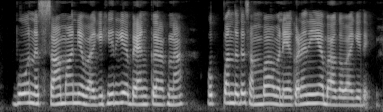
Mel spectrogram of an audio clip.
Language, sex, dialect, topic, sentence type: Kannada, female, Coastal/Dakshin, banking, statement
